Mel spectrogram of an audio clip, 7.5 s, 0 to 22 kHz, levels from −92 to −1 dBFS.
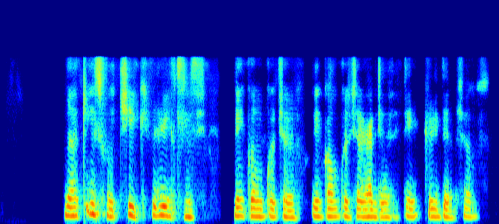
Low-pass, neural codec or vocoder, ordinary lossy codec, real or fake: none; codec, 16 kHz, 1 kbps, FreqCodec, smaller model; none; fake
